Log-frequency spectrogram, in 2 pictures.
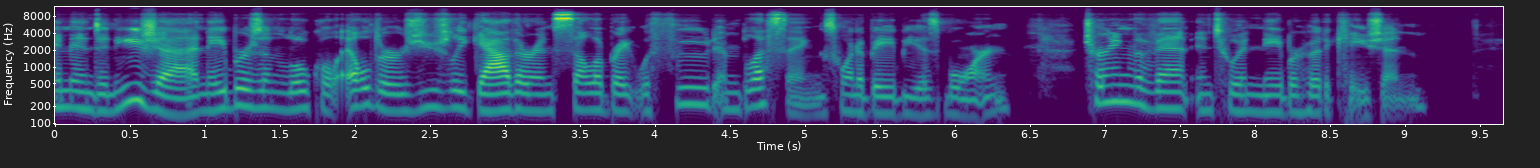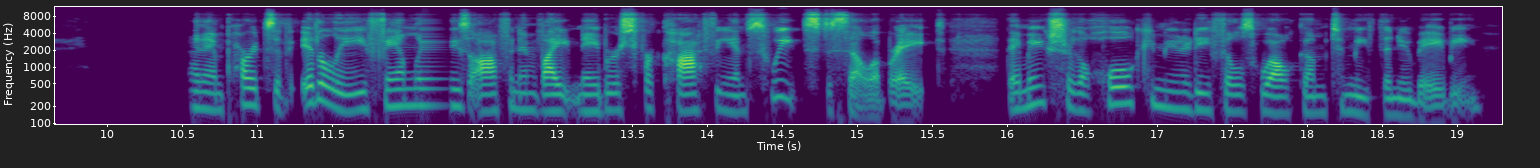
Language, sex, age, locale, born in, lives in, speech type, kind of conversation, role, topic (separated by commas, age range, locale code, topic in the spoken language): English, female, 60-64, en-US, United States, United States, read, expert-assistant, expert, What are the different traditions around the world for welcoming a newborn baby?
